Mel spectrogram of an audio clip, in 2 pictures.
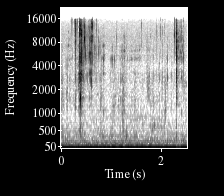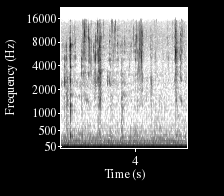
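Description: Close-miked wet chewing of spicy instant noodles, with a short slurp about half a second in and scattered mouth clicks, one sharper click about two seconds in.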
